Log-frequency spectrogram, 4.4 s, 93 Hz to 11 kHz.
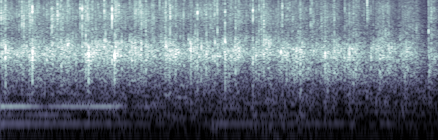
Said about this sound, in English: In fact, we had 22 people this week in the last 7 days who said yes to Jesus for the first time. So if you're going to be one of them, yeah, we can applaud God's good work.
